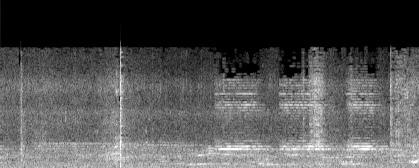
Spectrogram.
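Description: A metal ladle stirring gravy in a wok over a running gas burner, with a sharp clank of ladle on the wok about a second in and a few lighter scrapes. Steady street noise of traffic and distant voices sits under it.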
